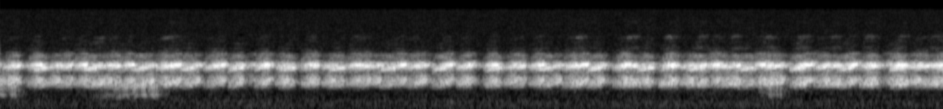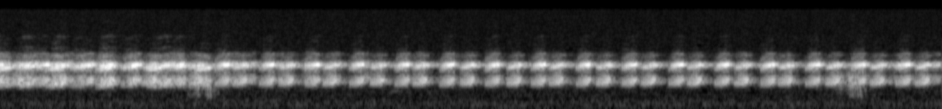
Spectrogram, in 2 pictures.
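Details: Many tree frogs sing together after dark at a forest pond in North-East Italy in mid April, producing a steady, fast-pulsed rattling chorus; a few faint low-pitched croaks stand out briefly beneath it.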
